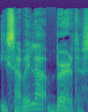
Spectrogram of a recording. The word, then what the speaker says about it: Isabella Bird: Para hablar de Isabella Bird, se pronuncia.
